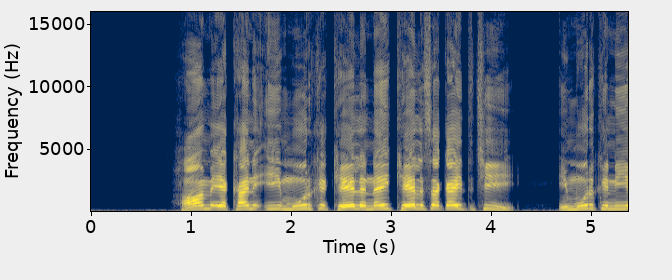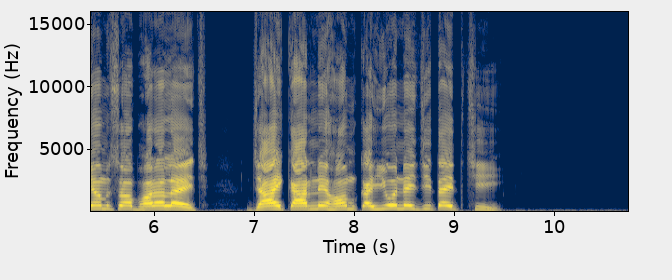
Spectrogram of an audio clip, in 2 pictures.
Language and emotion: Maithili, angry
